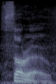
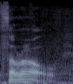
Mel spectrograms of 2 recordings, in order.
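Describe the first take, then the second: First: The name has a non-American pronunciation. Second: The name has an American pronunciation.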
